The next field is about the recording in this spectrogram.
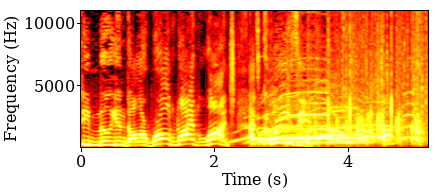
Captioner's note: cheers and applause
